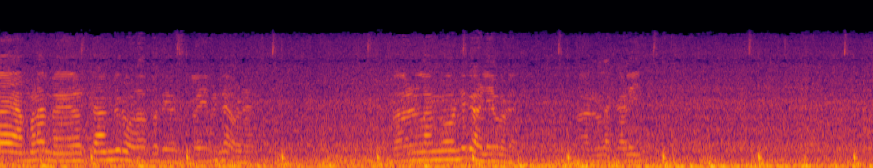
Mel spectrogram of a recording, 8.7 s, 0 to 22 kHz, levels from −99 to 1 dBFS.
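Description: Nothing goes wrong anywhere in this audio, so there's no technical fault to point out.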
